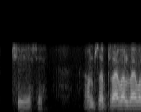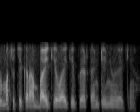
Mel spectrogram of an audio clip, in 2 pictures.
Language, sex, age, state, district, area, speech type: Kashmiri, male, 18-30, Jammu and Kashmir, Ganderbal, rural, conversation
